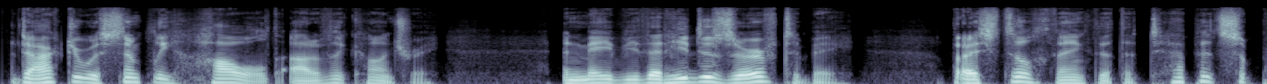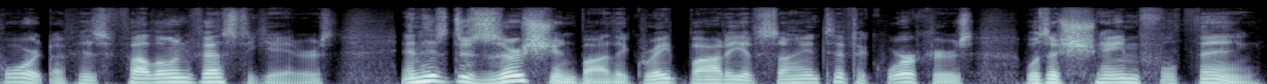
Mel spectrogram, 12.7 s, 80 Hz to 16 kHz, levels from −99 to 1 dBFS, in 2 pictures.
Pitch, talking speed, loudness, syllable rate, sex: 115 Hz, 205 wpm, -21 LUFS, 5.9 syllables/s, male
